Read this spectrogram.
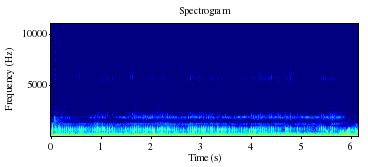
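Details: Relaxed three-legged male domestic cat purring: a continuous low, rumbling purr with fast, steady pulsing that lasts the whole time, close up, with nothing else clearly audible.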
